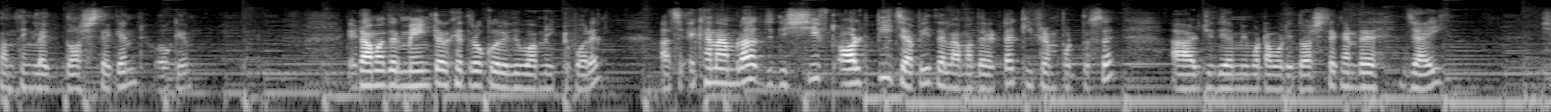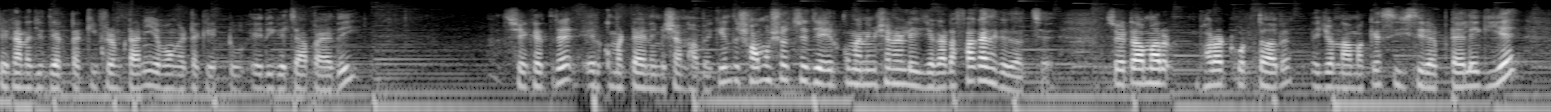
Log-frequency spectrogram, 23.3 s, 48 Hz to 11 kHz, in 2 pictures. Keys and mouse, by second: 0.0-0.9 typing, 0.9 Return, 4.9 click, 6.1 click, 6.5 alt+shift+p, 6.5 click, 9.0 click, 13.4 shift+click.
